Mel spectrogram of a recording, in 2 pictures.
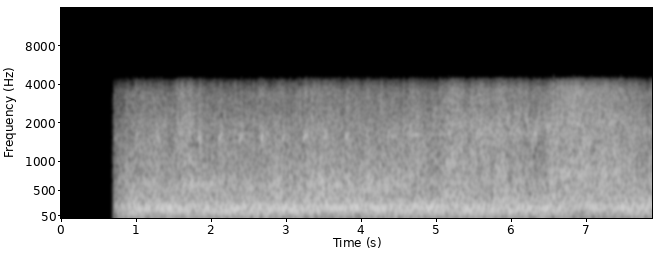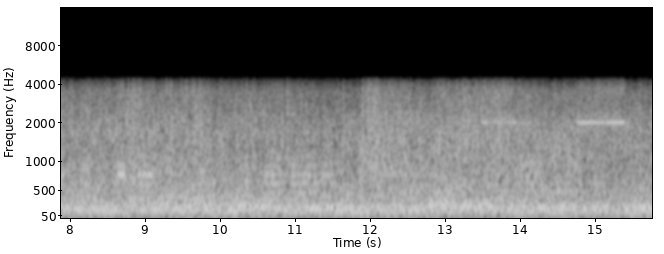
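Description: Many motorcycle engines rumble loudly as a long line of bikes rides slowly past close by.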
